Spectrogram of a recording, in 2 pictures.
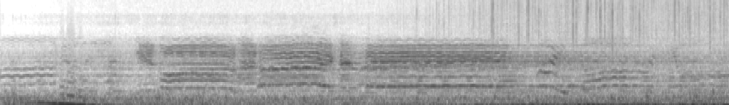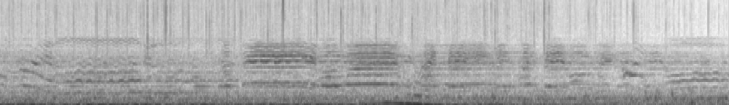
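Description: Whale song with deep, downward-sweeping moans at the start and again later, mixed with wavering, higher-pitched harmonic cries over a continuous low underwater rumble.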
